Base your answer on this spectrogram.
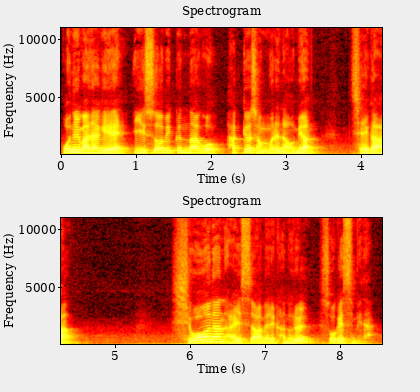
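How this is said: It is said with a pause in the middle.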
